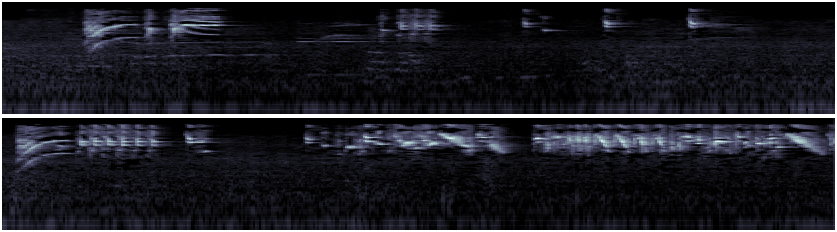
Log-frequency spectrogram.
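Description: Red-fronted serin singing a fast, high twittering song with rolling trills and sharp upswept notes, coming in bursts and building to dense, tinkling trills.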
